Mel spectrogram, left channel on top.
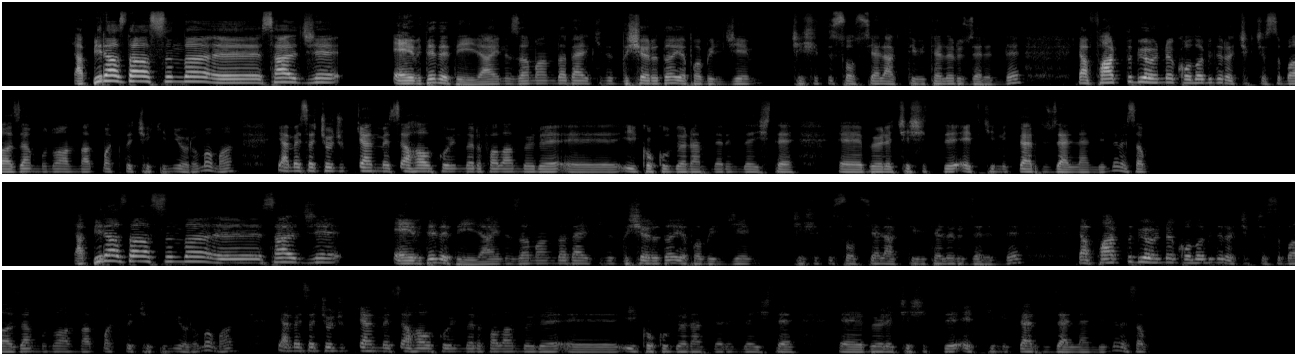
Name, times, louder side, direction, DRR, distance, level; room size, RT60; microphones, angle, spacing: voice 1, 0.7-3.4 3.9-7.5 7.9-24.4, left 7 dB, 85° left, 0.3 m, -37 dB
2.5 x 2.0 x 3.2 m
head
